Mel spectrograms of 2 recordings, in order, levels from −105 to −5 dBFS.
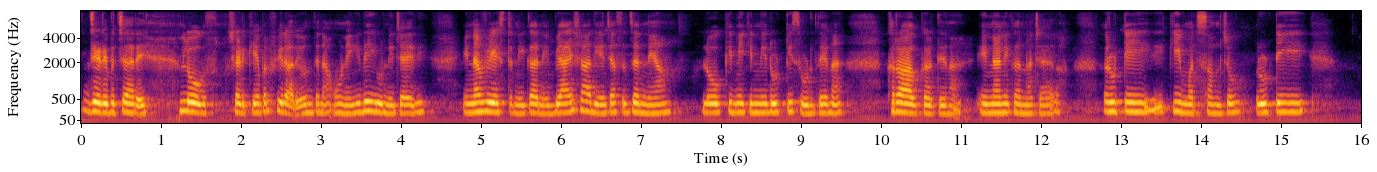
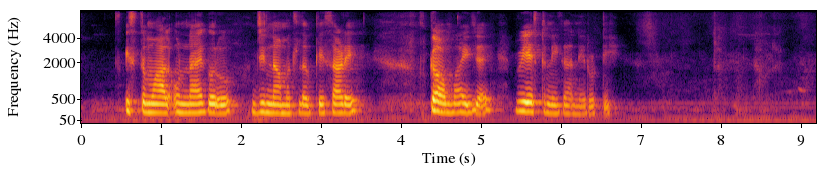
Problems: none marked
